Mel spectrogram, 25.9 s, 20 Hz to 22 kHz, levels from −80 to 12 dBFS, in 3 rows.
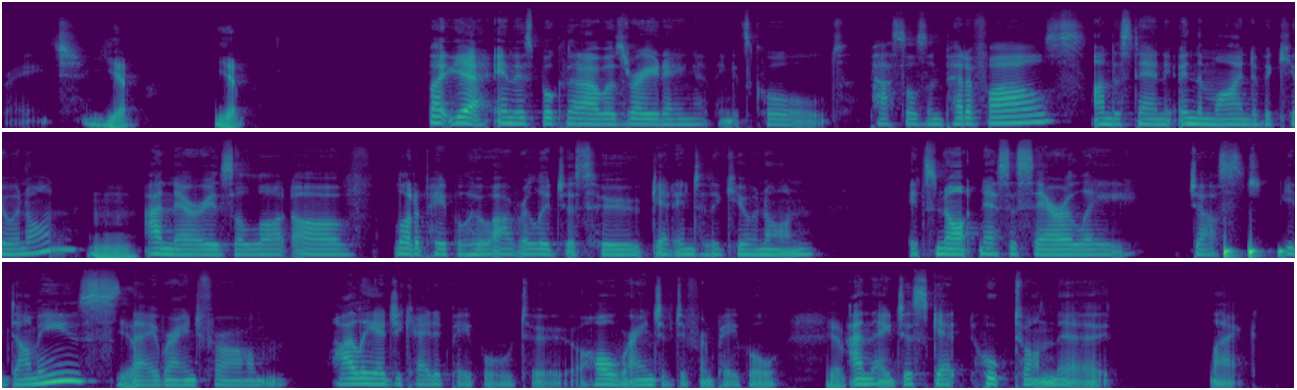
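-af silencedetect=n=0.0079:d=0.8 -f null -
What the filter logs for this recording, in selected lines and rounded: silence_start: 1.59
silence_end: 2.85 | silence_duration: 1.26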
